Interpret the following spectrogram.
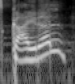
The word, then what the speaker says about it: chiral: Pronounce as कायरल Greek word meaning hand.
